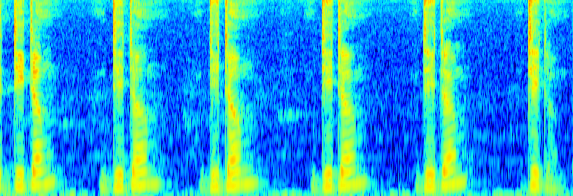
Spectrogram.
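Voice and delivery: each "डिडम" separate, same tune, the last one dropping; iambic pentameter rhythm. Shown as a demonstration. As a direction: chant "डिडम" in evenly spaced beats, "डम" stressed. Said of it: "तो ये पांच बार".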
